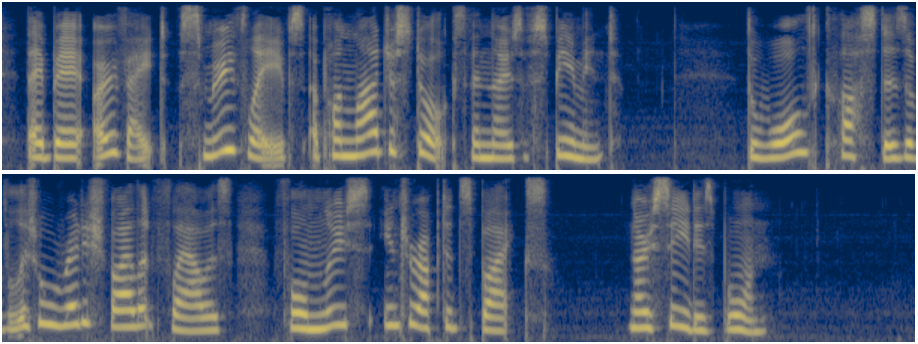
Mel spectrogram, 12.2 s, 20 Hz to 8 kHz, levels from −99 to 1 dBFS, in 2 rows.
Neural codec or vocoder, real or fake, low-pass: none; real; 7.2 kHz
